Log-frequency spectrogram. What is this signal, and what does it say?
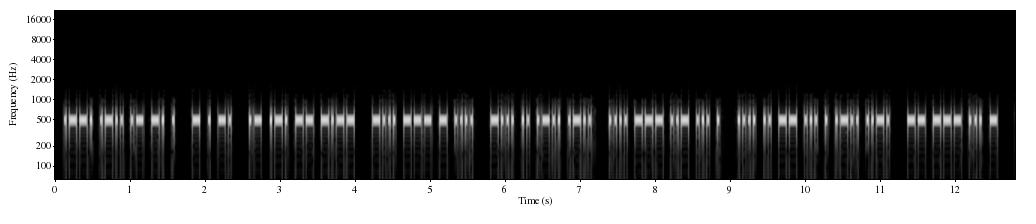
Morse code, heard as a keyed tone, about 35 wpm, 500 Hz. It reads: PLANE TEN ARMY BOTH BILL HOUSE HIMSELF MOST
